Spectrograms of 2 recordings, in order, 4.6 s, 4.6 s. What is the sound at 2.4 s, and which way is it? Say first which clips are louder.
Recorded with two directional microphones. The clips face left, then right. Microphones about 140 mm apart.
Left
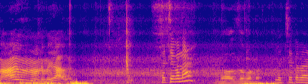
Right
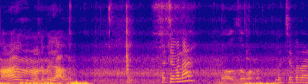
Speech: even; 5° left (ahead or behind).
